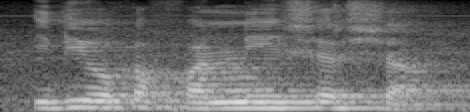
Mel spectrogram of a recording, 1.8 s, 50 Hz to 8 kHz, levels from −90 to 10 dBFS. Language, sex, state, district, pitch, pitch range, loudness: Telugu, male, Telangana, Mahabubabad, 160 Hz, 155-165 Hz, -13 LUFS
